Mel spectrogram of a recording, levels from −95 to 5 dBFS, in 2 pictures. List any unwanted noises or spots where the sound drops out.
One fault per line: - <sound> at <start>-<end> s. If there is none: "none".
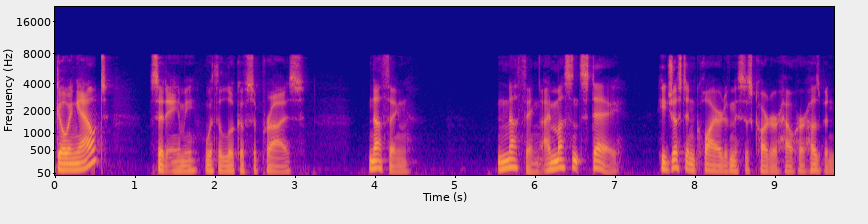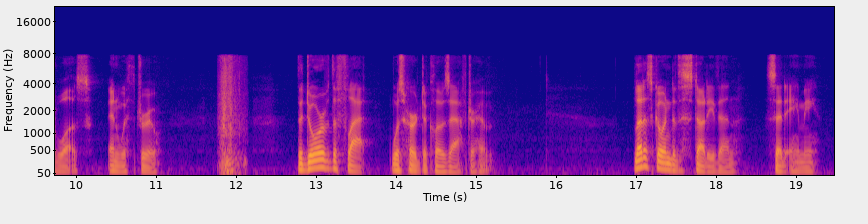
- whoosh at 11.8-12.2 s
